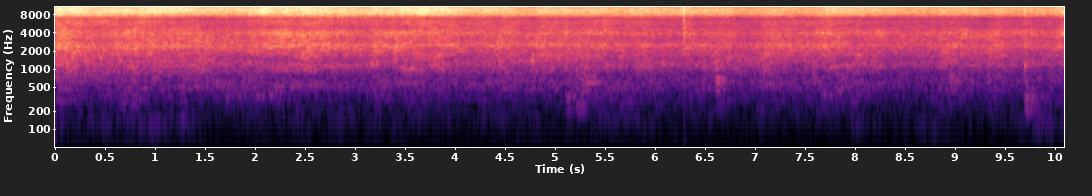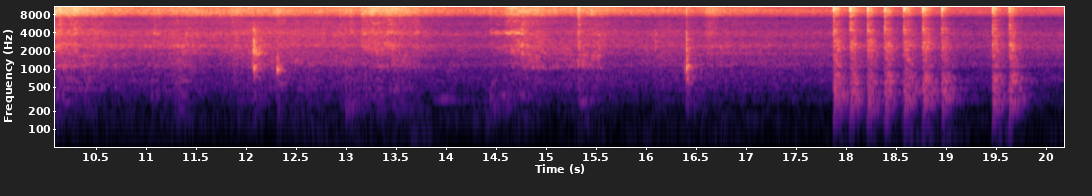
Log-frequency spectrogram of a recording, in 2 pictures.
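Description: Mutton curry stirred in a pot, with a steady loud sizzling hiss throughout and occasional spoon scrapes and knocks, ending in a quick run of sharp clattering taps against the pot.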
